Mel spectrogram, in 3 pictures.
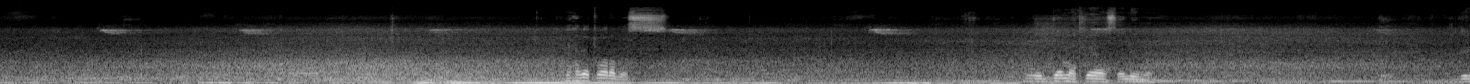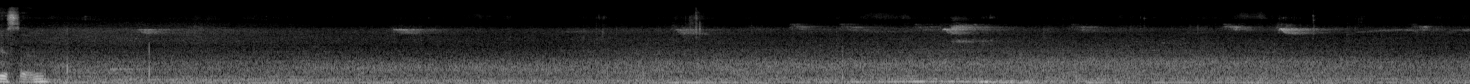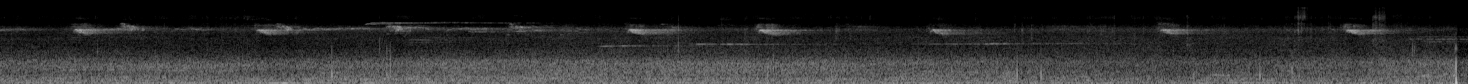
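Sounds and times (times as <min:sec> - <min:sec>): bird chirping: 0:26.9 - 0:40.4.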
